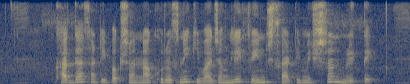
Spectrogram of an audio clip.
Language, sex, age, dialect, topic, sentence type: Marathi, female, 25-30, Northern Konkan, agriculture, statement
